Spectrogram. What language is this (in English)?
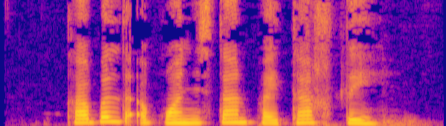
Pashto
